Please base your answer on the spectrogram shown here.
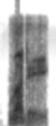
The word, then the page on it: ruddy: British English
